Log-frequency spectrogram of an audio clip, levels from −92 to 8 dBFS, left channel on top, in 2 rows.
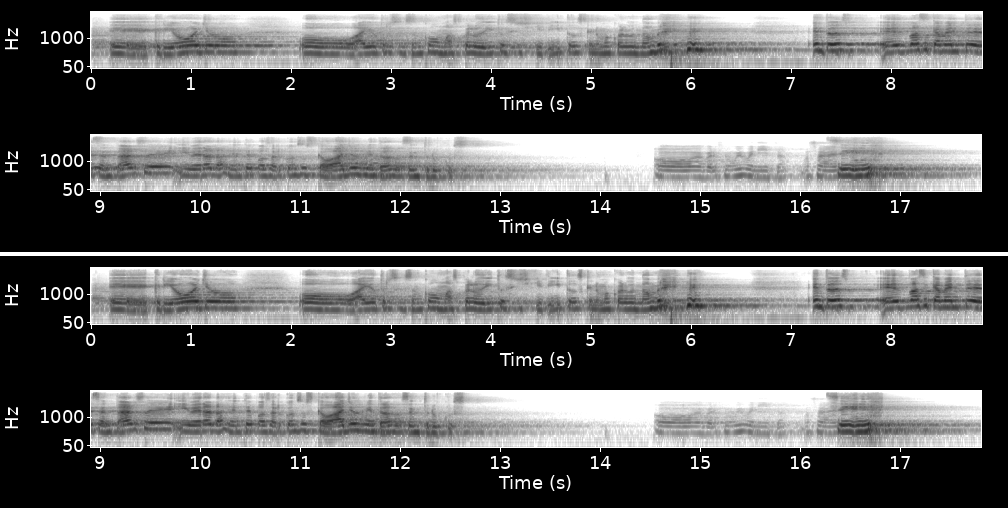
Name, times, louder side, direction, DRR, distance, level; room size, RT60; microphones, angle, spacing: voice 1, 0.2-1.8 2.1-6.2 7.2-7.6 7.8-12.6 16.3-16.8, right 2 dB, 50° right, 9 dB, 1.0 m, -23 dB
voice 2, 14.5-16.8, left 4 dB, 45° left, 10 dB, 0.5 m, -41 dB
29.0 x 14.0 x 7.5 m, 2.3 s
head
